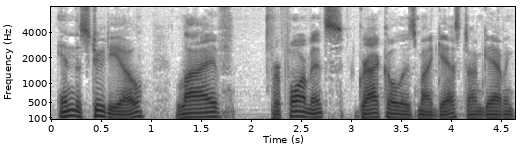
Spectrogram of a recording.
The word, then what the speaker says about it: Grackle: Don't forget to give them a like, and it's spelled the way it sounds, Grackle, like the bird.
